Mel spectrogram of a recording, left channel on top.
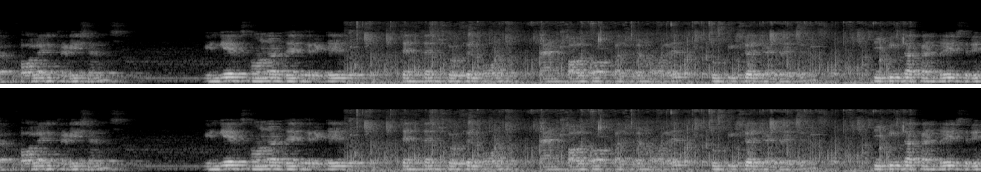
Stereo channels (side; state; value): both; identical; correlation 1.00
